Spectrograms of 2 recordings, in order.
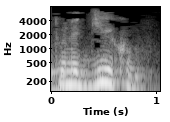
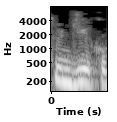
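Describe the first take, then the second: First: The j sound is doubled and held longer. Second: The j sound is single and short. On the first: This is one accepted reading of the verse. "ثقلة" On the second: This is the other accepted reading of the verse. "الباقون بالتخفيف"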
